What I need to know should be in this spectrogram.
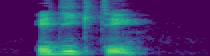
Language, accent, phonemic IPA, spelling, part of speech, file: French, France, /e.dik.te/, édicter, verb, LL-Q150 (fra)-édicter.wav
- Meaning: to promulgate or enact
